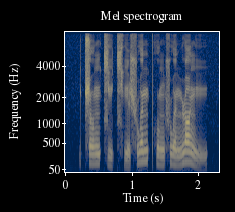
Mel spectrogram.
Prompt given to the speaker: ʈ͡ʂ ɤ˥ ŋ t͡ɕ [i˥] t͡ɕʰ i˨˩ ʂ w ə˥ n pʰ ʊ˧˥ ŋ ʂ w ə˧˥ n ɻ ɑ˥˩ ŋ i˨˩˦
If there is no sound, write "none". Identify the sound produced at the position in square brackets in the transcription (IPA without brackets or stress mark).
i˧˥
